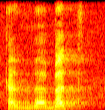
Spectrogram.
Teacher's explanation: Sebelum tu ada ta mati. Ta tu dah sifat dia berangin dah.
